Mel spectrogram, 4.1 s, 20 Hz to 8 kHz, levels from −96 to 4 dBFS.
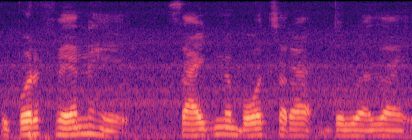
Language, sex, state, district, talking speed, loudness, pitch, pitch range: Hindi, male, Assam, Hailakandi, 130 wpm, -19 LUFS, 130 Hz, 120-140 Hz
